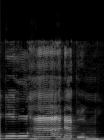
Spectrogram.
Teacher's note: بر کی را کو پر پڑھا جائے گا کیونکہ را ساکن سے پہلے با کے اوپر پیش ہے تو را پر پڑھی جائے گی، اور اگر را ساکن سے پہلے را کے نیچے پہلے لفظ کے نیچے زیر ہوتی پھر را باریک پڑھا جاتا، اب را پر پڑھا جائے گا۔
